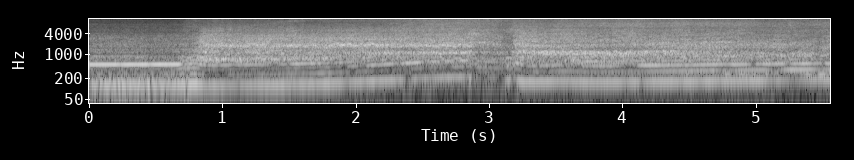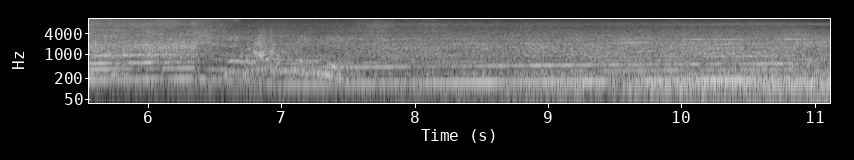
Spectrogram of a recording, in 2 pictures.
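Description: Drag-racing compact pickup's engine held at steady revs on the start line, then launching hard about a second in with a loud rush of noise. The engine note climbs and breaks at a gear change about three seconds in, shifts again past halfway, then runs on more faintly as the car pulls away down the strip.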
